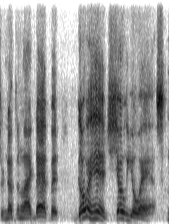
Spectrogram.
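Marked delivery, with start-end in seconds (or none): 1.5-3.3 loud, higher taunt, the last words slowed; taunting dare. Pretend. Daring an intruder on the driveway, loud mocking taunt. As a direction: egg him on to try it. Daring a trespasser to start trouble.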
